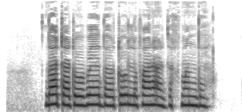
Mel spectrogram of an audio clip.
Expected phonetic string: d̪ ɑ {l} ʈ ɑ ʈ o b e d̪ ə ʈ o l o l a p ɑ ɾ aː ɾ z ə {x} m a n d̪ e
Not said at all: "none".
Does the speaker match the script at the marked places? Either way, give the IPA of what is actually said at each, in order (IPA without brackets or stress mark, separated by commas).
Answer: none, x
